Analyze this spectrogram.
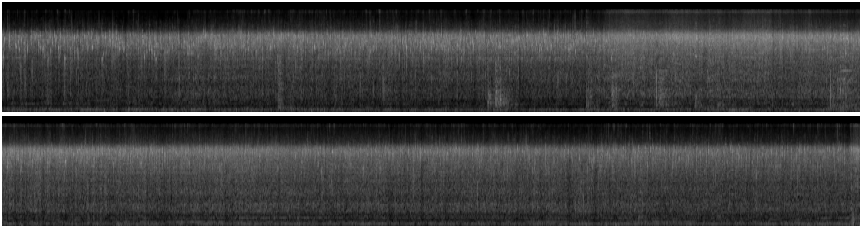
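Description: Finely chopped onion frying in hot oil with cumin seeds in a pan: a steady, fairly loud sizzle. A metal spatula stirs it now and then.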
